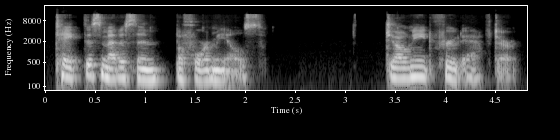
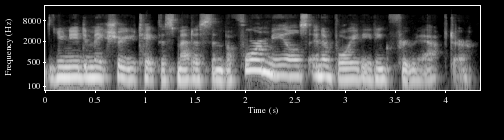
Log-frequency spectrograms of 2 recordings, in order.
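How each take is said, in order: First: "Take this medicine before meals", full pause, "Don't eat fruit after"; two short sentences. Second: Said in the usual way. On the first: Shown as a demonstration. Coach simplifying instructions for a patient, two short sentences. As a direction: give each instruction separately with a clear stop between. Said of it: "That can be broken down into". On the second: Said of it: "I have a very simple sentence".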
